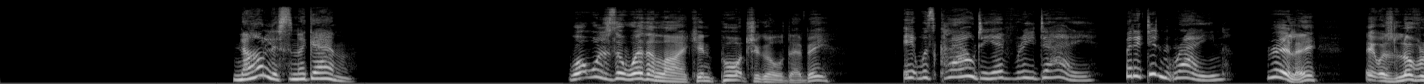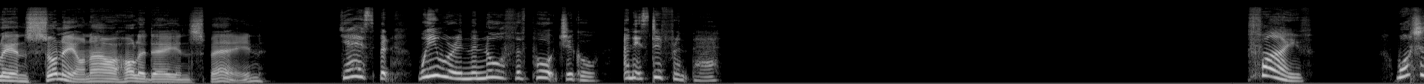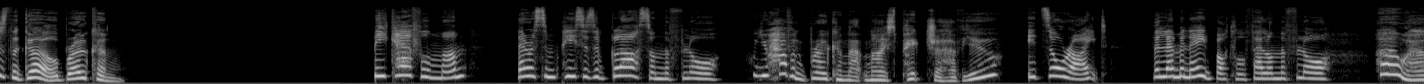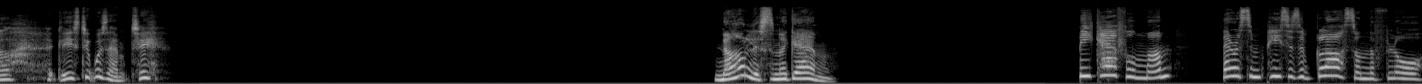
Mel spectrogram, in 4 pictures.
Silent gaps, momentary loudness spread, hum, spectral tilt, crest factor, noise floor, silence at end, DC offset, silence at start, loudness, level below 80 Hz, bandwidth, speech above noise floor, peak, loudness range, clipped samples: none; 12 LU; none; -4 dB/octave; 20 dB; -89 dBFS; 0 s; 0.2%; 2.35 s; -21 LUFS; -68 dBFS; 15.5 kHz; 68 dB; -4 dBFS; 7 LU; under 0.1%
